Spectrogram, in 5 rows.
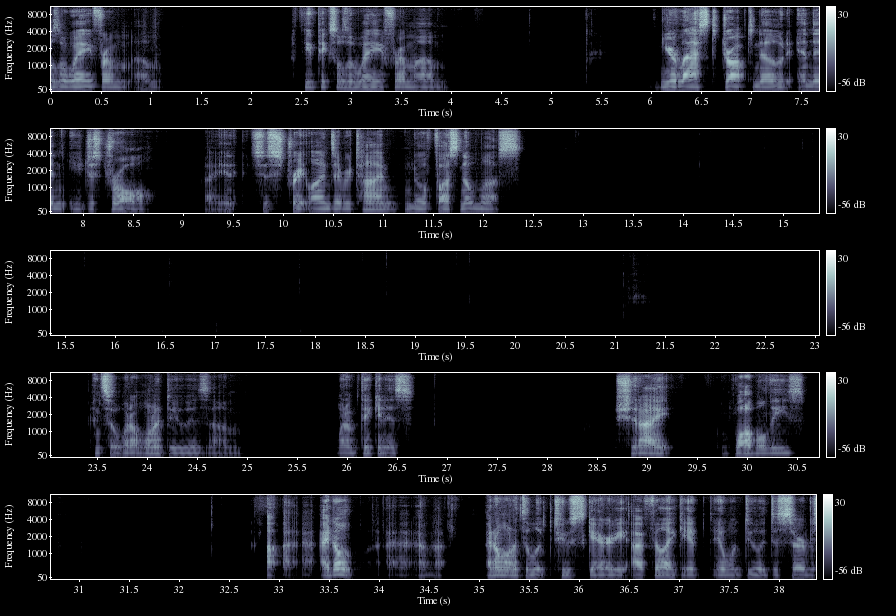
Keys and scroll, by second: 4.5 p, 11.7 v, 14.0 a, 33.8 super+z, 34.4 super+z, 35.5 super+-.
